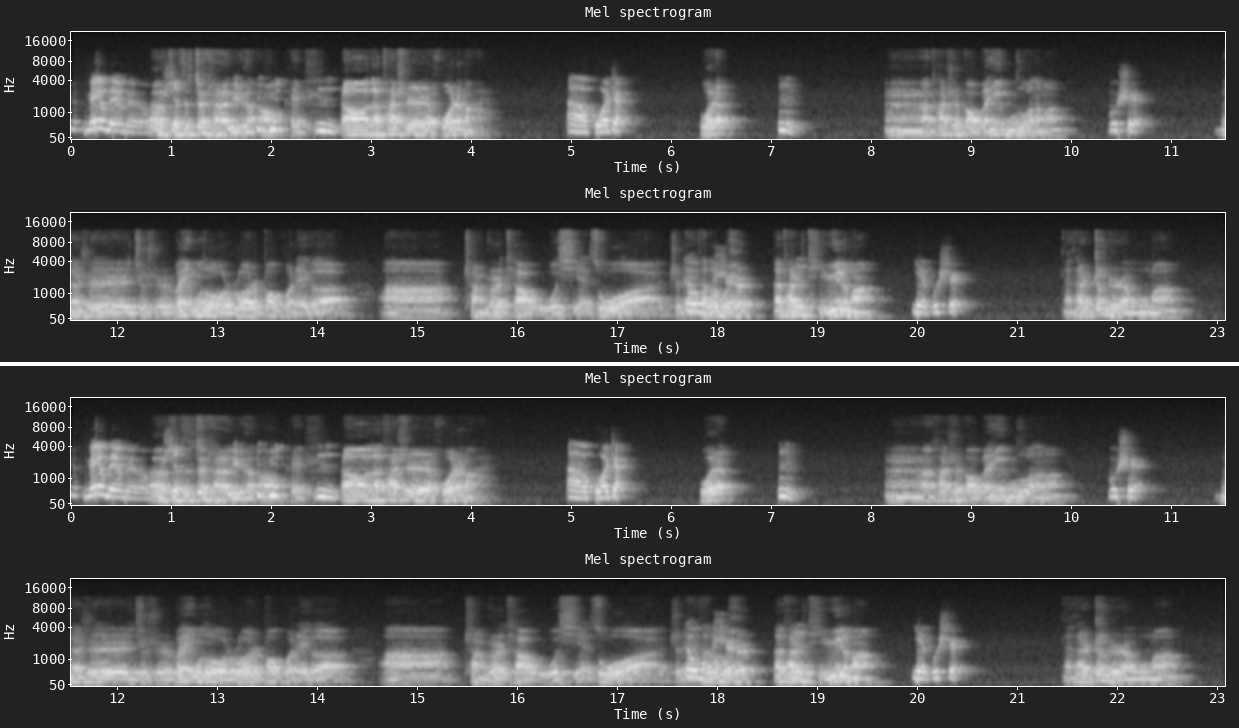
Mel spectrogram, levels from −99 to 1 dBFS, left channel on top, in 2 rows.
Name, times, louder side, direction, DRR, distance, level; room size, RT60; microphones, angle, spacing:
voice 1, 0.0-1.1 1.6-1.7 2.0-2.1 2.5-2.7 5.0-5.5 7.1-7.3 10.4-10.7 17.7-18.2 18.7-18.9 20.0-20.4, right 1 dB, 10° right, 4 dB, 0.4 m, -18 dB
voice 2, 0.8-2.3 2.7-4.1 6.3-6.6 8.1-9.9 11.4-14.3 14.6-19.6 21.5-22.6, left 1 dB, 55° left, -1 dB, 2.6 m, -19 dB
9.4 x 4.1 x 3.4 m, 0.37 s
head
